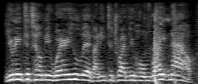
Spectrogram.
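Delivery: loud, high-pitched panicked demand; frantic yelling. Retold or imitated. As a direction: shout it urgently as if shaking someone awake. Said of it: "I start shaking this girl like".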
